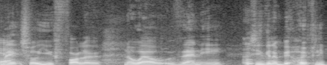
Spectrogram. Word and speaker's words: Vanyi: social media and it's literally my name noel vanni it's spelled v-a-n-y-i because i have to say it because it's a very weird last name so there you go guys make sure you follow noelle vennie she's going to be hopefully performing more this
